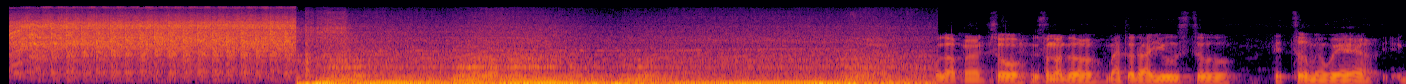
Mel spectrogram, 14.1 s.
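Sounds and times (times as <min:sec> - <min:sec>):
car engine revving: 0:02.8 - 0:09.4.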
